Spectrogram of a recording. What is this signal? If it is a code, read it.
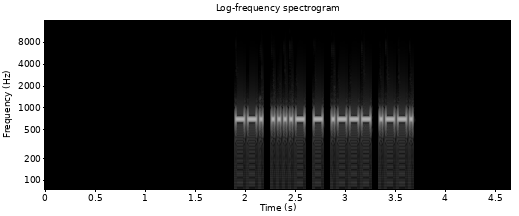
Morse code, heard as a keyed tone, about 40 wpm, 700 Hz. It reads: G4TJP
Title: DXCC-100 Call Signs - 5 Characters - 40wpm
